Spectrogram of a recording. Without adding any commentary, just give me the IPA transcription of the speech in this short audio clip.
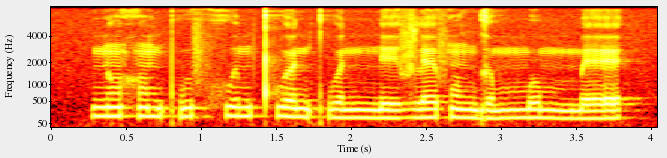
n õ h õ m kʷʼ ɯ f xʷ e m kʷʰ œ n kʷʼ œ nː e v l ɛ f õ ŋ ɡ ə mː o mː ɛ

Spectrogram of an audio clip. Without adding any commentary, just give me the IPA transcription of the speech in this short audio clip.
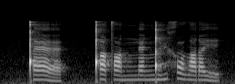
ǃ æ | ǃ i tˤ ɑ nː æ ŋ͡ǃ y x ɵ ðˤ ɛ ɾ e

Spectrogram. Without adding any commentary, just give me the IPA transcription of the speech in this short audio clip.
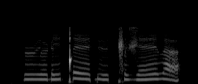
ɹ ʏː ɽ e ǃ ɛː ɠ ʏː ǁ ʏ ʒ ɛː ð a

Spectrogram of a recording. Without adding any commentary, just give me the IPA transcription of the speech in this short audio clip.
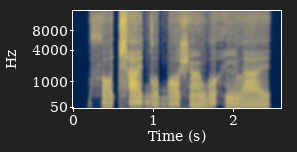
θ ɔ˨ t͡ɕʰ a˦ ɪ̯ ɡ o˨ b ɔ˦ ʃ ã˨ w o˦˨ h ĩ˨ l a˦ ɪ̯

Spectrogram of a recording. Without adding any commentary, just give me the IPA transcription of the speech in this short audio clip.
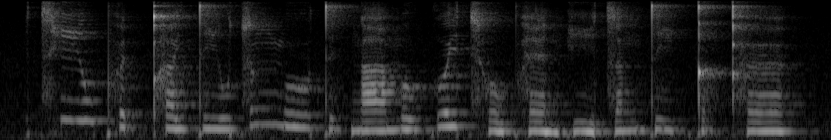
t͡sʰ iː˥ w pʰ ɵ˨˥ t̚ pʰ ɐ˨ j t̪ iː˨ w t͡s ʊ˥ ŋ m uː˧ t̪ ɪ˨ k̚ ŋ aː˨˧ m o˨ w kʷ ɐ˥ j t͡sʰ o˨˩ w pʰ ɛː˨˩ n k iː˨˩ t͡s ɐ˨˧ ŋ t̪ iː˨ k̚ t̪ ɐ˧ k̚ pʰ œː˥

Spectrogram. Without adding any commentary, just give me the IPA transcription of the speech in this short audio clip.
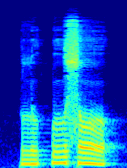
l u˨ k͡p u˦ s o˦˨

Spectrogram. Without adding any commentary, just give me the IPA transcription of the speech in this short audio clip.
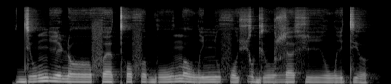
dʲ u ŋ iː ɳ ɤː f ɛ t̪ʰ o f ɵ b uː n̪ ɤ u̯ w i ɲ u f o ç o ɡʲ uː ɮ ɛ x iː w i tʲ ɵ

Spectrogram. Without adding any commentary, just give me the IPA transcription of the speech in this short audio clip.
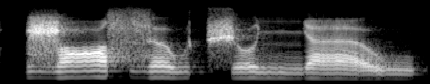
ʐ ɑ s z ə w t͡ʃ ʊ ɲ æ w

